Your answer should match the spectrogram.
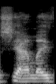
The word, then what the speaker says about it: chalet: That's not chalet. Like it's in the Swiss Alps. Like you know we we're going skiing. It's a chalet. So I was away at my chalet.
